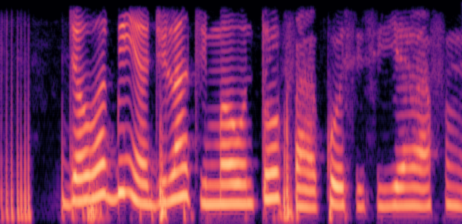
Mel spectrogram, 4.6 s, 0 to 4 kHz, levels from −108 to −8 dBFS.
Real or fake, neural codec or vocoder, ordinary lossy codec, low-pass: real; none; none; 3.6 kHz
